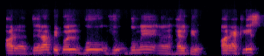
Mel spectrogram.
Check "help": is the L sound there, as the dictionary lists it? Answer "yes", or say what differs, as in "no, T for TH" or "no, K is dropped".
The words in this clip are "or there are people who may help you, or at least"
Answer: yes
